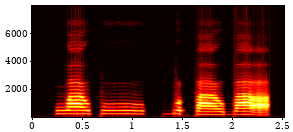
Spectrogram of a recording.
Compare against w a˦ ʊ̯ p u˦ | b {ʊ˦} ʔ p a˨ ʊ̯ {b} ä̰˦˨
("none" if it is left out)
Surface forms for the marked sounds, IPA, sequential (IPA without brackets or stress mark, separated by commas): ʊ˦, b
